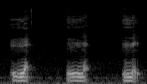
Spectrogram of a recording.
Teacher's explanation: 舌を上にね、ベロを上の前歯の裏側にペタッとくっつけます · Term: L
